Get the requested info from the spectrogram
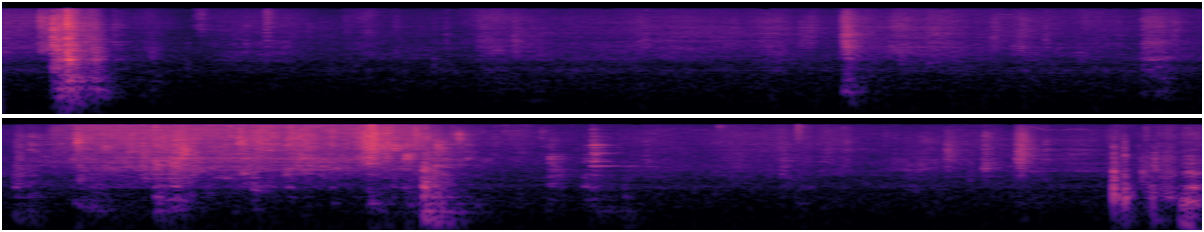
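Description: Bacon and eggs frying in a non-stick pan: a sizzle that swells for a couple of seconds past the middle, with a few sharp knocks about four seconds apart.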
